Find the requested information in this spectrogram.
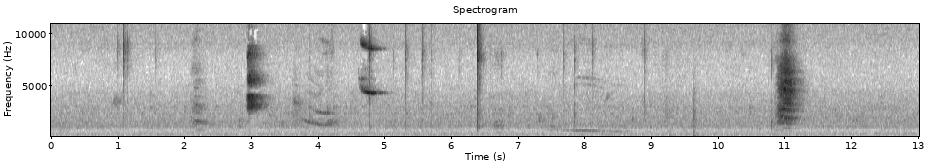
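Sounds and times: cockatoo squeaks and whistles: 3.0s - 5.1s.

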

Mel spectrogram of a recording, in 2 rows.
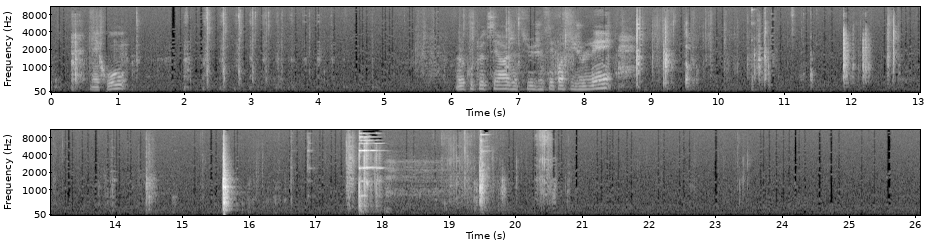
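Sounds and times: ringing metallic clink: 17.7s - 18.1s.

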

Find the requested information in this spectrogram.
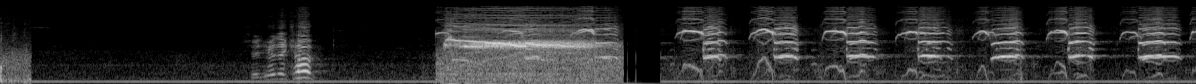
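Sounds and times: low steady hum: 0.1s - 11.9s
synthetic bird screech: 4.4s - 6.2s, 6.8s - 11.9s.

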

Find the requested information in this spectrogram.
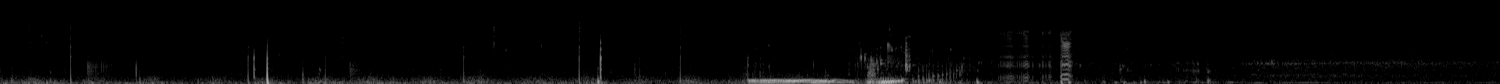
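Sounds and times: underwater clicks and knocks: 2.4s - 5.1s
loud low underwater rumble: 7.4s - 9.9s.

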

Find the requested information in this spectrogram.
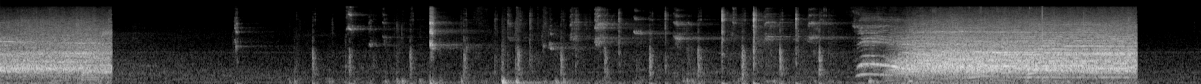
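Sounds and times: shoes squeaking on floor: 2.3s - 9.3s
table tennis ball clicking: 2.9s - 8.6s.

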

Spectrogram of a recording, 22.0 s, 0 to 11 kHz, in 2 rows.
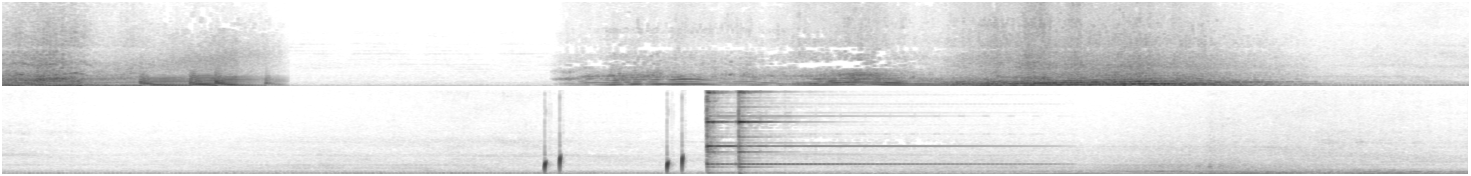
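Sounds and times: notification bell ding: 16.0s - 18.9s.

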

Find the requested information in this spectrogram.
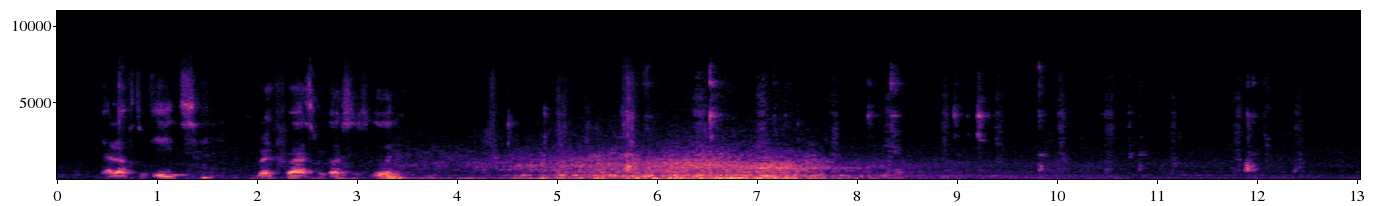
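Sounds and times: low rumble: 1.2s - 10.4s
fork scraping ceramic bowl: 4.2s - 12.6s.

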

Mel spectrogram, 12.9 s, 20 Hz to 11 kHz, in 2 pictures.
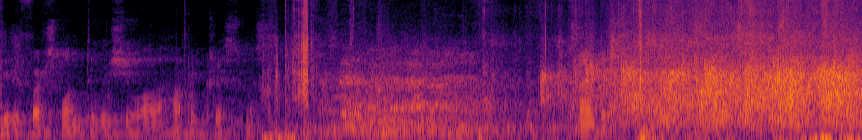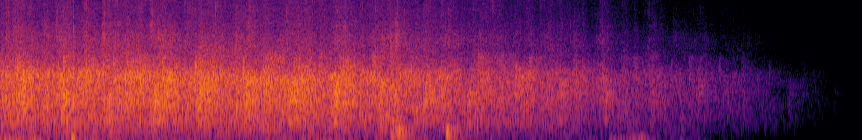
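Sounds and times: audience applauding: 3.6s - 12.7s.

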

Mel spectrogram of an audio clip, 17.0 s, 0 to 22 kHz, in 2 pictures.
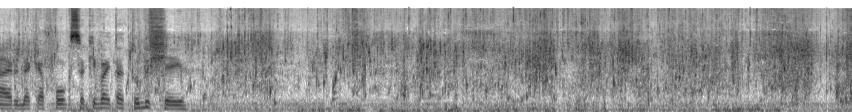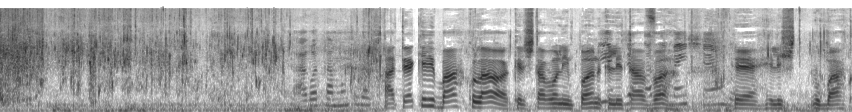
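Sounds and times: wind buffeting microphone: 0.0s - 12.6s
river water flowing: 0.0s - 17.0s.

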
